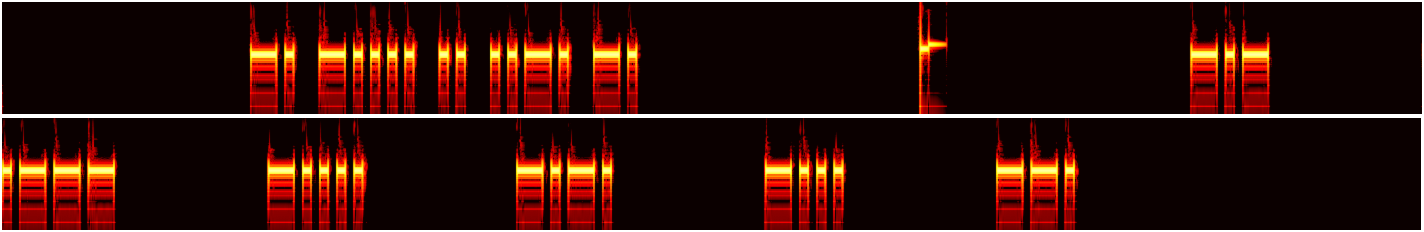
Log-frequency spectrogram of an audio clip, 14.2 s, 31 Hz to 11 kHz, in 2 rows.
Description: Morse code, heard as a keyed tone, about 28 wpm, spaced as for 14 wpm, 700 Hz. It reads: N6IFN KJ6CBG
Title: USA Call Signs - 6x Character Spacing - 28wpm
